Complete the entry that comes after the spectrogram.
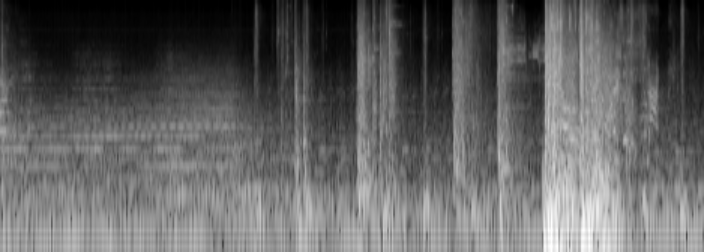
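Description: Gunshots ring out in an irregular cluster of several loud, booming cracks, the heaviest coming last, over a steady tonal background hum.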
